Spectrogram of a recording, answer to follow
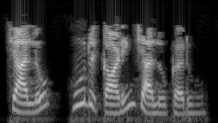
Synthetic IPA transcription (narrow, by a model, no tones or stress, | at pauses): t͡ʃaːluhũːɾikaːɾɖĩŋɡ̚t͡ʃaːlukɐɾu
